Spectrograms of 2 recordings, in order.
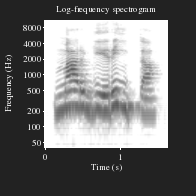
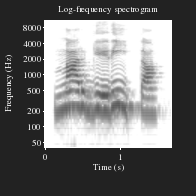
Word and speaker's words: margherita: g e la e diventa un suono duro e si pronuncia come che che ad esempio margherita margherita traghetto traghetto ghepardo ghepardo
